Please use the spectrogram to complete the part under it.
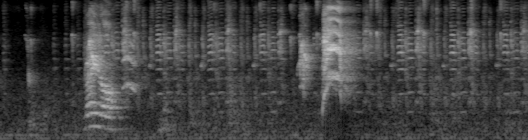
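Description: A parrot chatters and mimics speech sounds.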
